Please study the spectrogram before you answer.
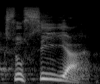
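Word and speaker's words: ἐξουσία: você tá lendo ex exos não tem acento a pronúncia é exusia vocês não tem gente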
